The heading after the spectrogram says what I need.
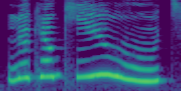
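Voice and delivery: drawn-out high cutesy voice; baby-talk coo. Shown as a demonstration. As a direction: squeal it like cooing at a baby. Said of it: "repeated in baby voice".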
